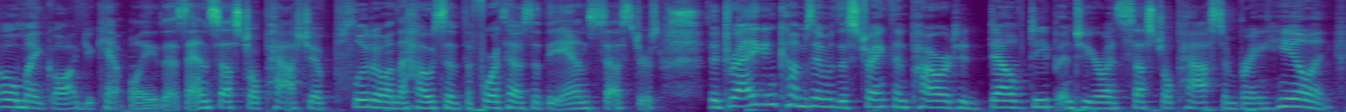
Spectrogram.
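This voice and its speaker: Speaking fairly quickly in a lowish, hoarse voice, a woman hosts an informal horoscope reading that keeps wandering off topic. She's indoors at a relative's place and laughs at herself now and then.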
